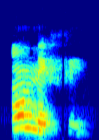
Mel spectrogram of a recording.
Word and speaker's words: en effet: L'expression numéro 3, en effet. Alors là, on ne prononce plus le T final.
